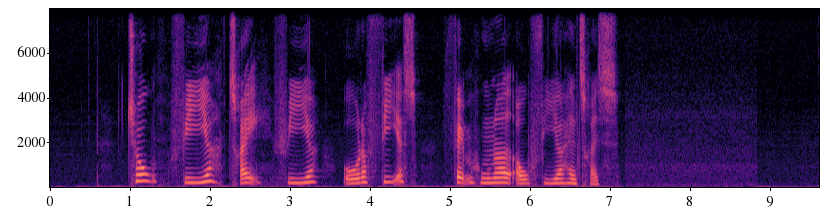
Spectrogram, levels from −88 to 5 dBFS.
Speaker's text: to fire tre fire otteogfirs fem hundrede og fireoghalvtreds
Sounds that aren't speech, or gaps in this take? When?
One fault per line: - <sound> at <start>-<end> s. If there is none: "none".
none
